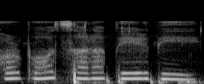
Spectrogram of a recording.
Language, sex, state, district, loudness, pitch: Hindi, female, Arunachal Pradesh, Papum Pare, -22 LUFS, 200 Hz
